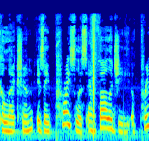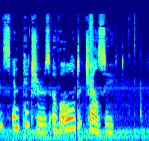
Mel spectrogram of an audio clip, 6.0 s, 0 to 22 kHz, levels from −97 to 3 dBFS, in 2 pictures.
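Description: A speech recording with two kinds of fault. Three gaps between stream segments occur at 0.45 s, at 2.47 s just before "of prints and pictures", and from 4.50 to 4.52 s after "prints and pictures of". They fall about every 2 s, matching 2-second segment boundaries, and last roughly 12 to 22 ms. The waveform drops to flat silence with hard edges, and the spectrogram shows thin vertical blank stripes. Two wireless microphone noise hits, from 1.78 to 1.96 s after "is a priceless" and from 4.76 to 4.86 s, come from a fading FM radio link. The receiver hiss swells into a brief burst of static. On a spectrogram it shows as a broadband smear across all frequencies, and the waveform gains a fuzzy, raised noise floor.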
